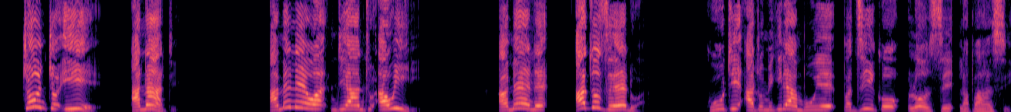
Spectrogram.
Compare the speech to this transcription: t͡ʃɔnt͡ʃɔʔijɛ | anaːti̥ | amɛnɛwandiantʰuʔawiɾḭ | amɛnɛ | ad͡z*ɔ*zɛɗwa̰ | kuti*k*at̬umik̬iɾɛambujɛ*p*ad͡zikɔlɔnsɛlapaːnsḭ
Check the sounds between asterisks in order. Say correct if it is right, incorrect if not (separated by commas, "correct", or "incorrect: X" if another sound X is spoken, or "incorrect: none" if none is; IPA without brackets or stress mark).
correct, incorrect: ʔ, correct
